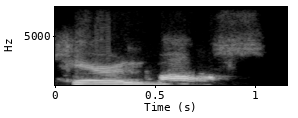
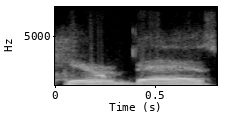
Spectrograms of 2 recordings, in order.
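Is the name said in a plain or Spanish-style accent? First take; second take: Spanish-style; plain. First: The name is said with a Spanish-style accent. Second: The name is said in a plain American way. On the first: "They they use an accent" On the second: This is how the speaker's own group says it. "We be saying that"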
